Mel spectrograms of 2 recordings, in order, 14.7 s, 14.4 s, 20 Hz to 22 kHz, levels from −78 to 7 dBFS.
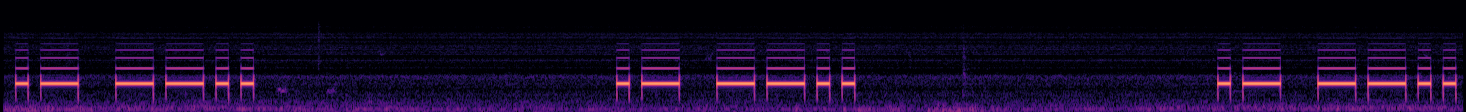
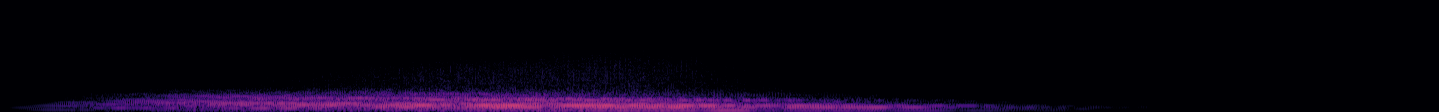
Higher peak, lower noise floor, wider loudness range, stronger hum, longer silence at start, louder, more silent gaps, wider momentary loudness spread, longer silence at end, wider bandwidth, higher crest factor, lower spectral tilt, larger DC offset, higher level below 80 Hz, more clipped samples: first, -8 dBFS vs -28 dBFS; second, -53 dBFS vs under -90 dBFS; second, 11 LU vs 14 LU; neither; second, 0.15 s vs 0.6 s; first, -16 LUFS vs -42 LUFS; neither; second, 6 LU vs 18 LU; second, 0.1 s vs 4.05 s; first, 7.8 kHz vs 5.4 kHz; second, 10 dB vs 16 dB; second, -2.5 dB/octave vs -10.5 dB/octave; neither; about the same, -60 dBFS vs -60 dBFS; neither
